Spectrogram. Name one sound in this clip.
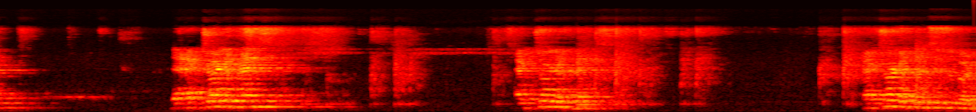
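A young man speaks clearly and steadily, close to a microphone, as if explaining.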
